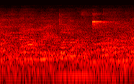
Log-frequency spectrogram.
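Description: Indistinct voices of several people talking over one another, with a brief high beep about one and a half seconds in.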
